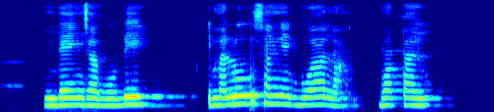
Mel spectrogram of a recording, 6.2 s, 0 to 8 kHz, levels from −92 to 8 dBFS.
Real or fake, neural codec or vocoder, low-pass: fake; codec, 32 kHz, 1.9 kbps, SNAC; 7.2 kHz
